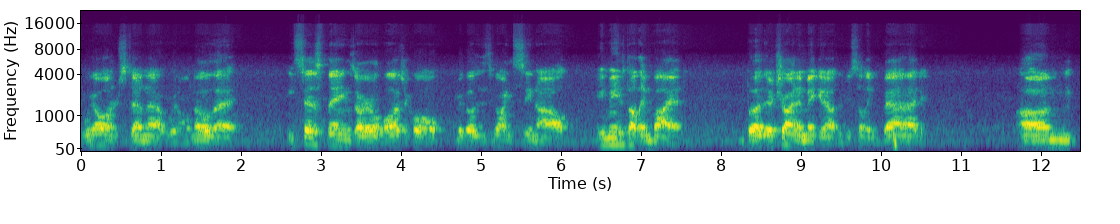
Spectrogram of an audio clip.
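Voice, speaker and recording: A man's voice: fairly low pitch, a bit bright, highs cut off, slight background noise. Drunk man on a rambling, profane rant. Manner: profane, halting, frequently losing his thread. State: drunk, slurring and losing his thread. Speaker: online ranter, video host. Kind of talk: rambling off-the-cuff opinion rant.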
